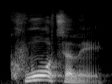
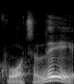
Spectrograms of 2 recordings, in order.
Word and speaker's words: quarterly: have our DOT here so it is on the quar quarterly not quarterly or quarterly you see that just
